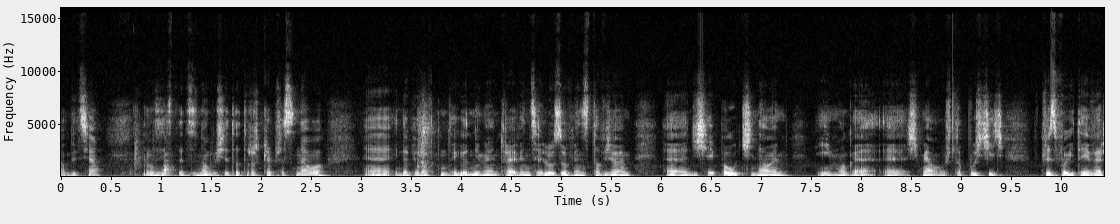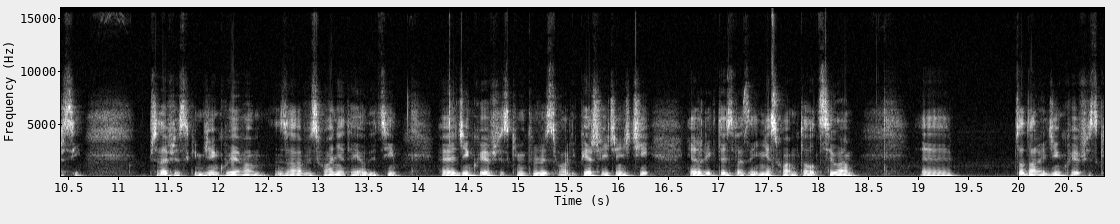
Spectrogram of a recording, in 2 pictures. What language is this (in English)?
Polish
